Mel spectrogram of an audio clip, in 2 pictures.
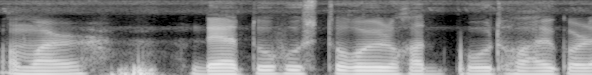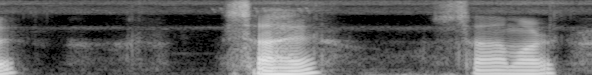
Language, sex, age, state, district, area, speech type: Assamese, male, 18-30, Assam, Darrang, rural, spontaneous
